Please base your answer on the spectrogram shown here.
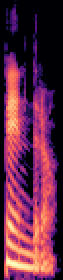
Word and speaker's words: prendre: R's, s'escriu prendre, però la primera R no es pronuncia normalment, o sigui, la major part de la gent no la pronuncia.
